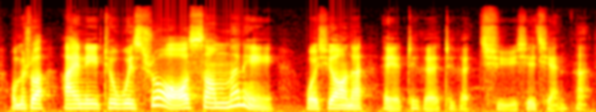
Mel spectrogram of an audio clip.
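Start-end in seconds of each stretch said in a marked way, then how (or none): 0.6-2.7 slow, careful model sentence; slow model reading. Shown as a demonstration. Teacher repeats the example sentence slowly for students. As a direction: read "I need to withdraw some money。" slowly and clearly. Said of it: "这个注意啊".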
